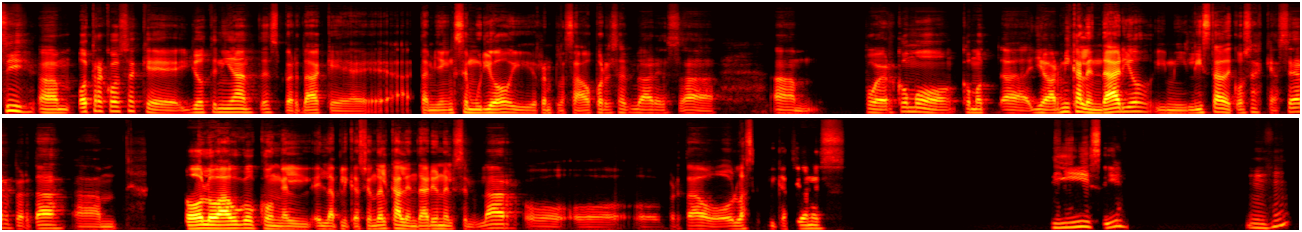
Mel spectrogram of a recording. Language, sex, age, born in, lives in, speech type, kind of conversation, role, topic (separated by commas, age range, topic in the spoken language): Spanish, male, 30-34, United States, United States, conversation, unstructured, none, ¿Cómo han afectado los teléfonos inteligentes a tu vida diaria?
